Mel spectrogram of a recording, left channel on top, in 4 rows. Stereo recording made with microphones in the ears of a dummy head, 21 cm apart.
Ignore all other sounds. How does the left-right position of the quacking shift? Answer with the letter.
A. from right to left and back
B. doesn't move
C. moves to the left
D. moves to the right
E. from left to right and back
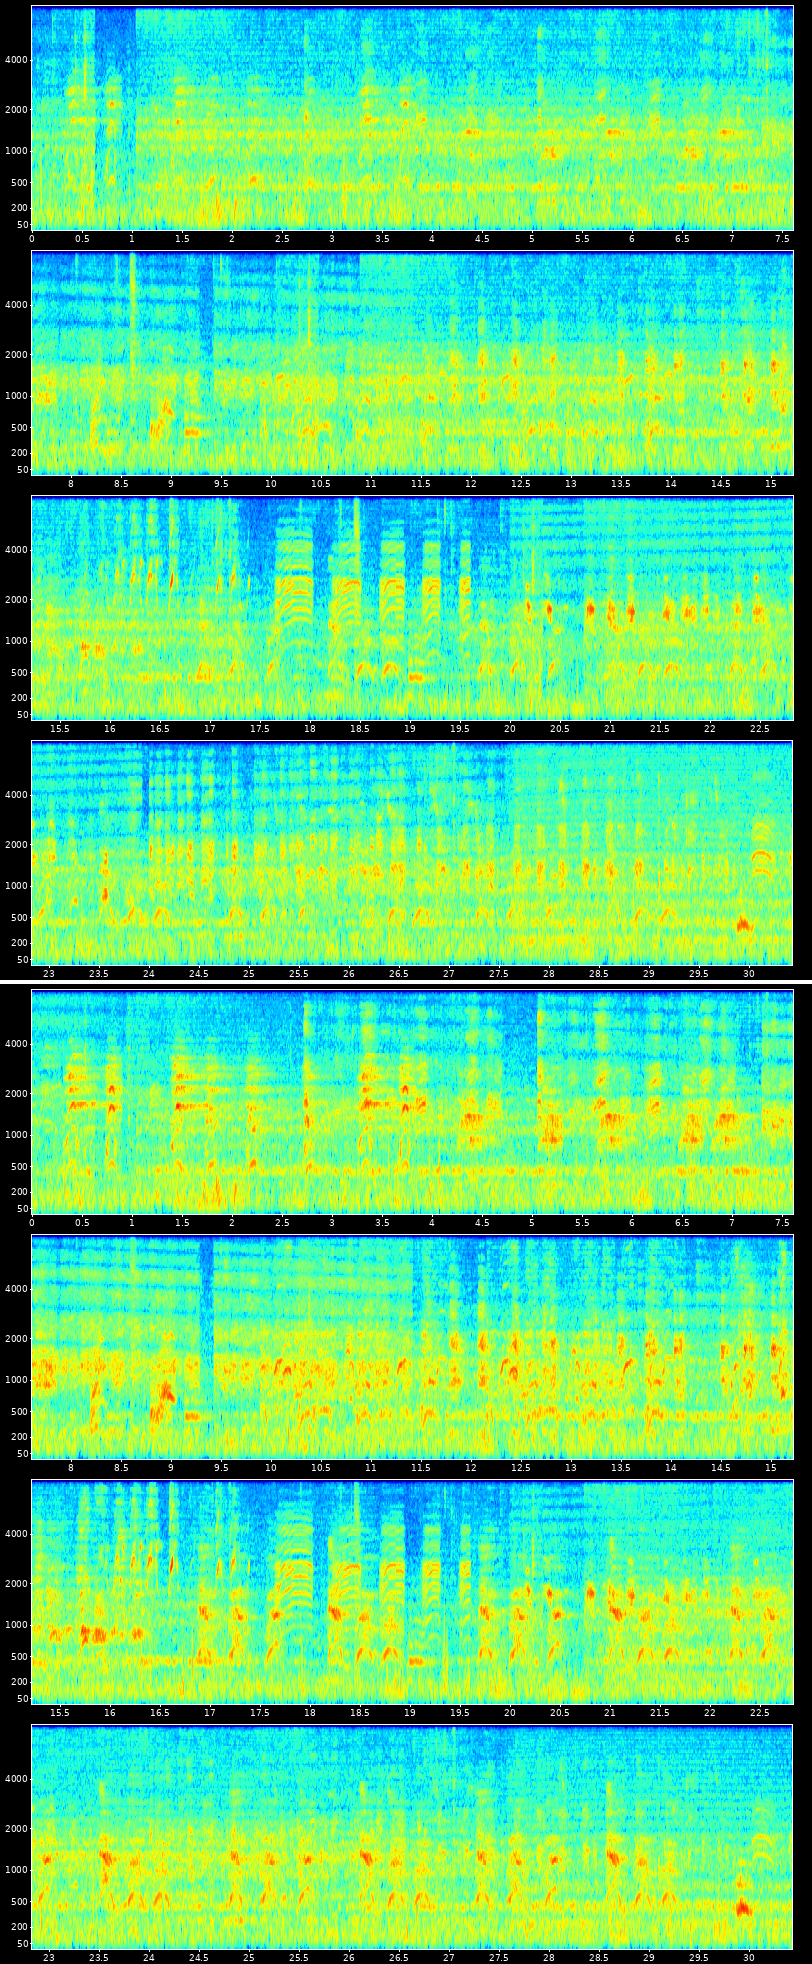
C.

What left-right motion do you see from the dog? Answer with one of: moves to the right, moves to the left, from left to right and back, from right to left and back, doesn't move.
doesn't move.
